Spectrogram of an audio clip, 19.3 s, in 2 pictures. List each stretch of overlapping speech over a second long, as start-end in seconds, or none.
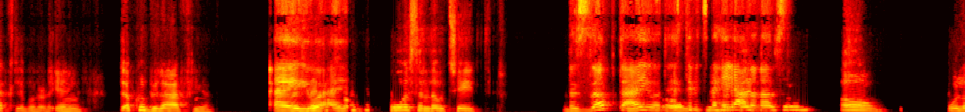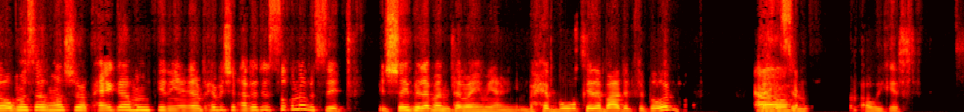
6.3-7.9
